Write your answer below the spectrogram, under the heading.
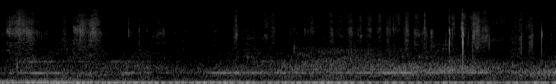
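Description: Leaves and dry grass brushing and scratching against a handheld phone, with scattered small clicks over a steady low rumble.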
